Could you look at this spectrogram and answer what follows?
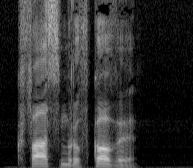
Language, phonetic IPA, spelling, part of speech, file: Polish, [ˈkfas mrufˈkɔvɨ], kwas mrówkowy, noun, Pl-kwas mrówkowy.ogg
